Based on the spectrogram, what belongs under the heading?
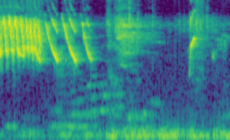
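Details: Dense rolling canary song used as a tutoring model: opens with a fast, high, rattling trill, then a few descending whistled sweeps before softer notes trail off; a low background rumble runs throughout.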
